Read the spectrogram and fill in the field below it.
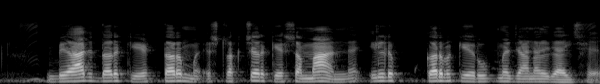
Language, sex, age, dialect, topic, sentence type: Magahi, male, 18-24, Western, banking, statement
